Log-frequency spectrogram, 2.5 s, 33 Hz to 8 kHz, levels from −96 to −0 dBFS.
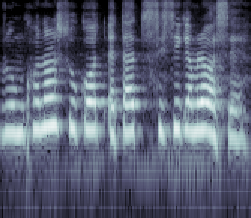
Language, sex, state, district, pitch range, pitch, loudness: Assamese, female, Assam, Kamrup Metropolitan, 280-310 Hz, 295 Hz, -16 LUFS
